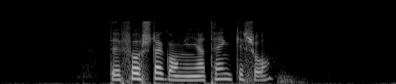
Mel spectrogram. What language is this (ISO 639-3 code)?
swe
